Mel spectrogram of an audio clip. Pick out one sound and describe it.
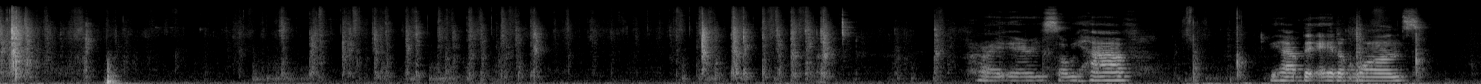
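Playing cards riffle and flick as they are shuffled.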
